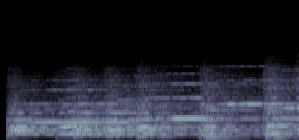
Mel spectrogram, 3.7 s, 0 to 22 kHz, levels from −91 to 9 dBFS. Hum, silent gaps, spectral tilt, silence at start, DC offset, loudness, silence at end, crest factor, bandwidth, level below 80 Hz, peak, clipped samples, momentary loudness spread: none; none; -9 dB/octave; 0.05 s; under 0.1%; -33 LUFS; 0 s; 14 dB; 3.5 kHz; -76 dBFS; -18 dBFS; under 0.1%; 4 LU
